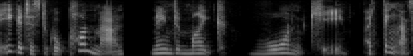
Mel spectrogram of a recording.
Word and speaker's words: Warnke: Warnke. It's difficult because you want to say Warrenecki, but it's not. It's not.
